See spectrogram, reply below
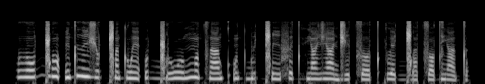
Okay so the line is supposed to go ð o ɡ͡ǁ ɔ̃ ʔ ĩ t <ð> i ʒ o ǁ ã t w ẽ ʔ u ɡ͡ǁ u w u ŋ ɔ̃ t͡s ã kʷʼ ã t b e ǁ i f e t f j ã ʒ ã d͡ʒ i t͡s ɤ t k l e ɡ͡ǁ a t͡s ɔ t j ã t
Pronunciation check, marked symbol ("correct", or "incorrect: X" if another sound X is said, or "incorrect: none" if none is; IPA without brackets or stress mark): correct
